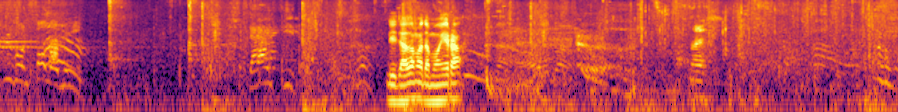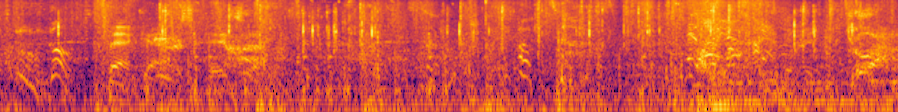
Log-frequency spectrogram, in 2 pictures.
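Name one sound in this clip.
Game gunfire and energy blasts crackle and thump.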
